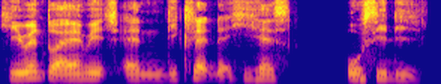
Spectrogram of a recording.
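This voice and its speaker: A man's voice: medium pitch, fairly even intonation, brisk, no room sound, studio quality. A young man from Singapore with a Singaporean accent, chatting casually in slangy English mixed with Malay. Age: young adult. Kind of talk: casual group chat.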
